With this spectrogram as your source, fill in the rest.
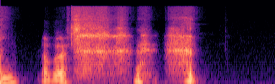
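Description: A young man laughs briefly.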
